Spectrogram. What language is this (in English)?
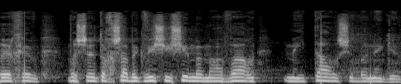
Hebrew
